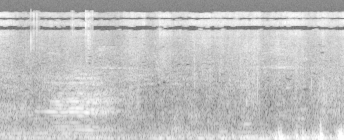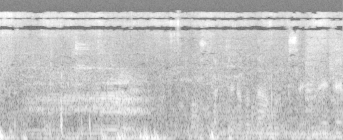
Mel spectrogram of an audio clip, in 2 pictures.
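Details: Brahman cattle on a natural cow farm in Bangladesh, with cows roaming and grazing; two drawn-out, low, harmonic-rich moos about three seconds apart, with scattered thuds and background chatter between them.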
